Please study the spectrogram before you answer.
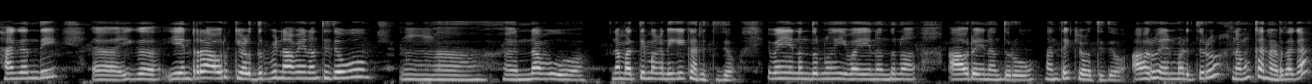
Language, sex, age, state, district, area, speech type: Kannada, female, 18-30, Karnataka, Bidar, urban, spontaneous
